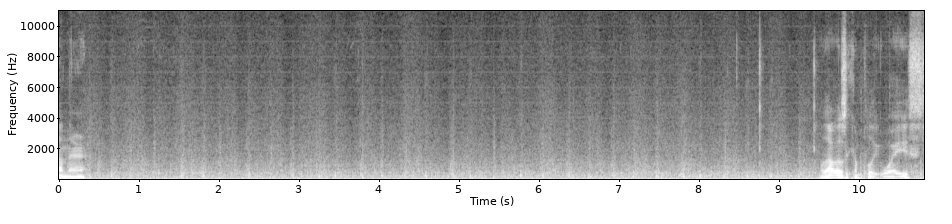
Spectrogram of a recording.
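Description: Armored footsteps run on stone.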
